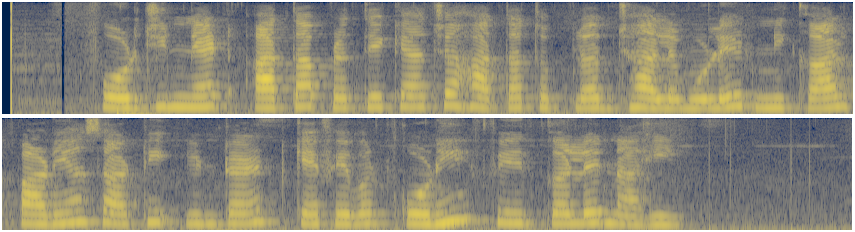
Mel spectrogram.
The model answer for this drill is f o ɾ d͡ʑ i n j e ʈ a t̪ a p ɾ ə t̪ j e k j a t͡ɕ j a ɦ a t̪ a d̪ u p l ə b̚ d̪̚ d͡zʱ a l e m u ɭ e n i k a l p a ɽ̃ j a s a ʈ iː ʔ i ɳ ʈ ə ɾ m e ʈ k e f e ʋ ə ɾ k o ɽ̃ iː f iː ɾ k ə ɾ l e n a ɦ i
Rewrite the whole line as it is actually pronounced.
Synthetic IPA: f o ɾ d͡ʑ i n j e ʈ a t̪ a p ɾ ə t̪ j e k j a t͡ɕ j a ɦ a t̪ a t̪ u p l ə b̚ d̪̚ d͡zʱ a l e m u ɭ e n i k a l p a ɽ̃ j a s a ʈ iː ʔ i ɳ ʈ ə ɾ n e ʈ k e f e ʋ ə ɾ k o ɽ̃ iː f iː ɾ k ə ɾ l e n a ɦ i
